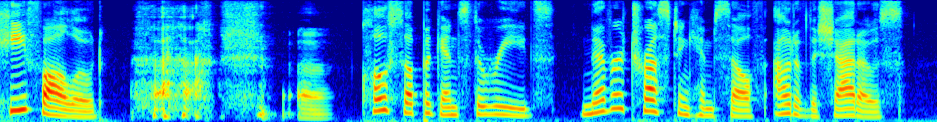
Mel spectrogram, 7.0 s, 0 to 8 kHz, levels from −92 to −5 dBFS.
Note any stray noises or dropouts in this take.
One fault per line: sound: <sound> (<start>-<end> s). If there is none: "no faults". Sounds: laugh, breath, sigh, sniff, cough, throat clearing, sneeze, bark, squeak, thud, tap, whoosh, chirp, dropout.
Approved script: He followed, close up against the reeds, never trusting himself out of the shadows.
sound: laugh (1.0-2.5 s)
